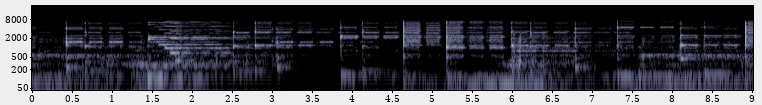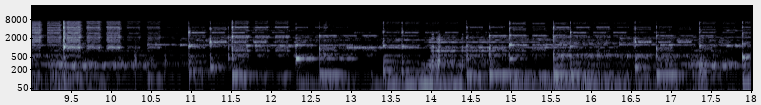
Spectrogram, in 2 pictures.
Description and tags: kalimba home made with some delay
